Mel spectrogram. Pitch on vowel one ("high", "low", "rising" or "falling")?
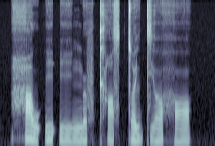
falling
